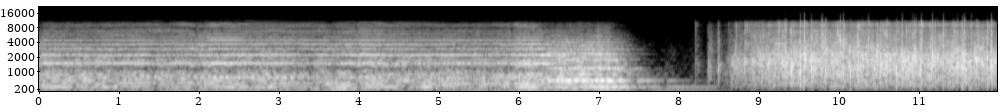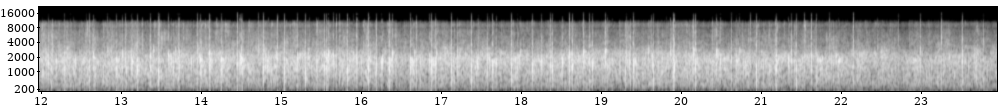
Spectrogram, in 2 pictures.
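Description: A string orchestra of violins, violas and cellos plays its closing bars, swelling into a full final chord that is cut off about seven seconds in. After a brief pause the audience breaks into steady applause that lasts to the end.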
